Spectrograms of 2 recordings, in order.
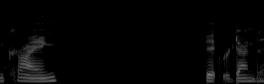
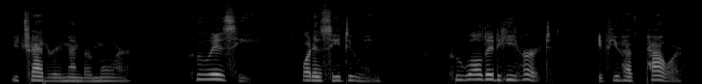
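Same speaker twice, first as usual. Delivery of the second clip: ordinary delivery, nothing marked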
